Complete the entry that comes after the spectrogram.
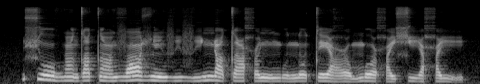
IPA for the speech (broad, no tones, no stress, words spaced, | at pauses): ɕoɦũ dˤitˤũ vɒɮĩvi viɲɒtˤiħoɲ munote ʕomoħe ɕi ħi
